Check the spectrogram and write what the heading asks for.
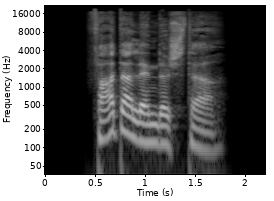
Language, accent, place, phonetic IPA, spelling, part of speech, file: German, Germany, Berlin, [ˈfaːtɐˌlɛndɪʃstɐ], vaterländischster, adjective, De-vaterländischster.ogg
- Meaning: inflection of vaterländisch: 1. strong/mixed nominative masculine singular superlative degree 2. strong genitive/dative feminine singular superlative degree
